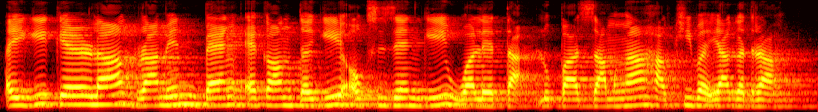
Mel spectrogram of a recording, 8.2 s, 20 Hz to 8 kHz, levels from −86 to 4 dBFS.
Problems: none marked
